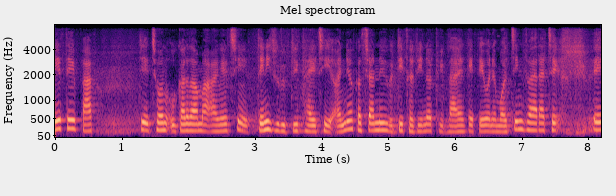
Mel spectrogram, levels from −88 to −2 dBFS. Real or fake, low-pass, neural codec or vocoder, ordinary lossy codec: fake; 7.2 kHz; codec, 16 kHz, 0.5 kbps, X-Codec, WavLM features, trained on Multilingual LibriSpeech; none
